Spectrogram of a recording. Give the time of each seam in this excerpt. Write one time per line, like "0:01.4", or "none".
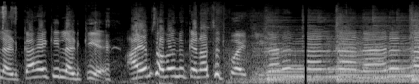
none

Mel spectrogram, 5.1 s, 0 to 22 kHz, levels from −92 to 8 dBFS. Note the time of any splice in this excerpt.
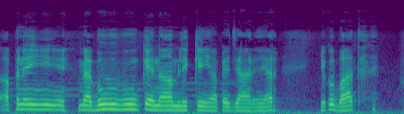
none

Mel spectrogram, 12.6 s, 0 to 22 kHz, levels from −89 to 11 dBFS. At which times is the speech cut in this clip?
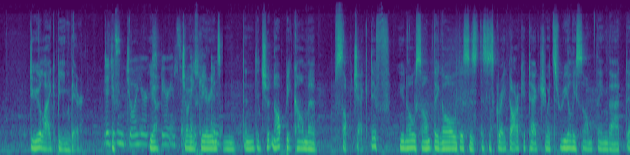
0:02.1
0:04.4
0:10.9

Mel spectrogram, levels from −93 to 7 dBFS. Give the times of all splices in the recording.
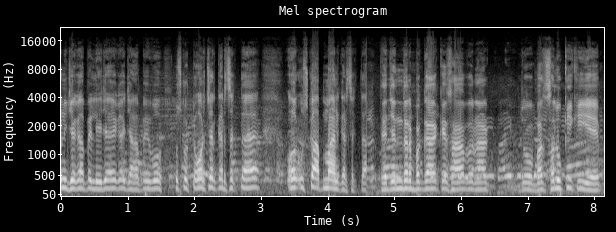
0:04.4

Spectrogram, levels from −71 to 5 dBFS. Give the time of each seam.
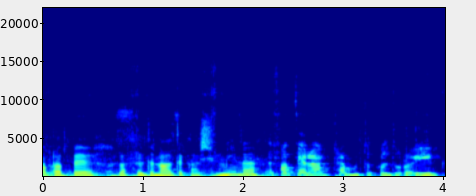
0:02.2

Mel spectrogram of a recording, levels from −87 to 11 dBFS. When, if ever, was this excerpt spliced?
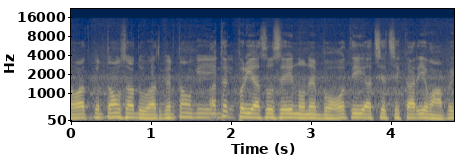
0:01.7

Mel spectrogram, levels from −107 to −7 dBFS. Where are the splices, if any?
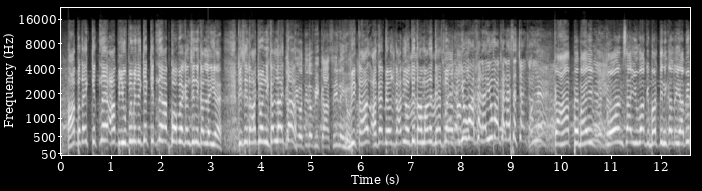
none

